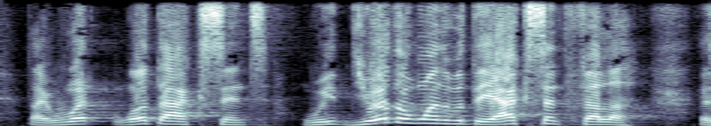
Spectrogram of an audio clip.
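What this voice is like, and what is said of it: Put-on Scottish accent, sounds Indian. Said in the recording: “my Scottish impersonation... By way of India... I thought I was doing a perfect Scottish accent”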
